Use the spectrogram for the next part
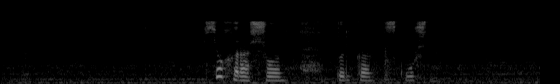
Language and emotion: Russian, sad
